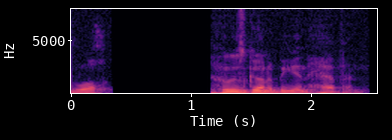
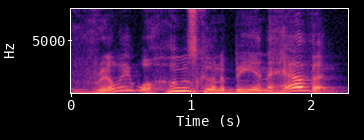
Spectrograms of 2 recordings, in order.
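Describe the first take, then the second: First: Low, soft, subdued question; quiet. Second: High, loud disbelief as the shocked lady; astonished. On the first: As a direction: ask it softly after the shock has sunk in. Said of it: "then it gets real quiet". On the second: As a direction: exclaim it in high-pitched shock. Lady astonished that no denomination qualifies. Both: Retold or imitated.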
